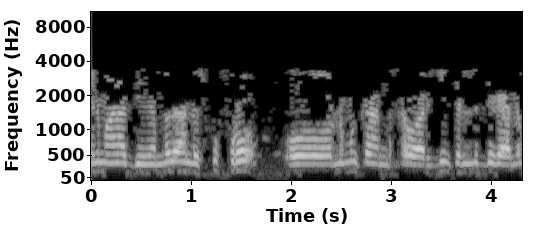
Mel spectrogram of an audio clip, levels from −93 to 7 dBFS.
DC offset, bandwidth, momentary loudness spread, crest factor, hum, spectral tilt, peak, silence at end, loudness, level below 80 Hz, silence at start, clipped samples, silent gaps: under 0.1%; 3.6 kHz; 7 LU; 14 dB; none; -9 dB/octave; -6 dBFS; 0 s; -21 LUFS; -76 dBFS; 0 s; under 0.1%; none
